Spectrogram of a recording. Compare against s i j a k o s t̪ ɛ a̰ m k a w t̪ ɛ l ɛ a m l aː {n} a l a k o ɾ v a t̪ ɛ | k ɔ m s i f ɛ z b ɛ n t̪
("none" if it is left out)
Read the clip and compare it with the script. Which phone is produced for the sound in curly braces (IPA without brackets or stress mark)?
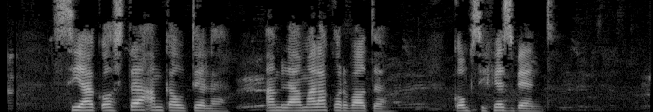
m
